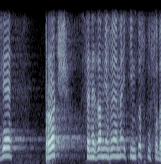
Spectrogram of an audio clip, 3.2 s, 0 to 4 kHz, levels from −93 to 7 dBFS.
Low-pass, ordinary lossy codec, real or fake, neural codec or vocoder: 3.6 kHz; AAC, 24 kbps; real; none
